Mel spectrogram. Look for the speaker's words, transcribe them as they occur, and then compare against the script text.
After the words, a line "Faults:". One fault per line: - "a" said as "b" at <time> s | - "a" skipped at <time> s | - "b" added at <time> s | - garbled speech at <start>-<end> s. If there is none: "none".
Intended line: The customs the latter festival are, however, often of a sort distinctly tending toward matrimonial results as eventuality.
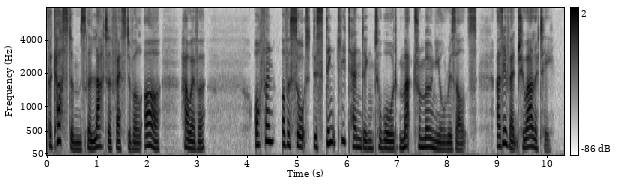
The customs the latter festival are, however, often of a sort distinctly tending toward matrimonial results as eventuality.
Faults:
none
